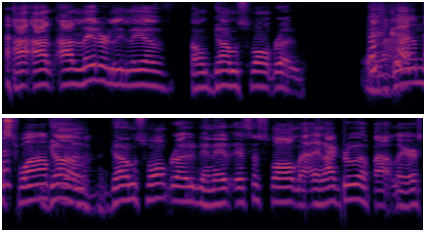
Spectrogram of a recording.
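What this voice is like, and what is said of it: North Florida Southern accent. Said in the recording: “They may not understand me. ... It's North Florida English. ... my accent is not a put-on”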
